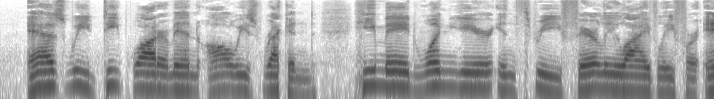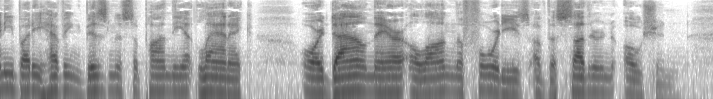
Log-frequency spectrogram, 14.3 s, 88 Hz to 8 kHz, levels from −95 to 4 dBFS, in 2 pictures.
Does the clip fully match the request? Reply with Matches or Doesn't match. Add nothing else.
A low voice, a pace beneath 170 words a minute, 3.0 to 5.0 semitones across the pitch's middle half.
Doesn't match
